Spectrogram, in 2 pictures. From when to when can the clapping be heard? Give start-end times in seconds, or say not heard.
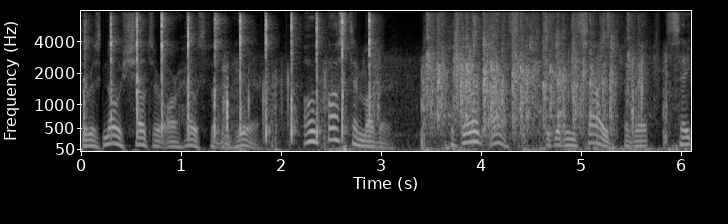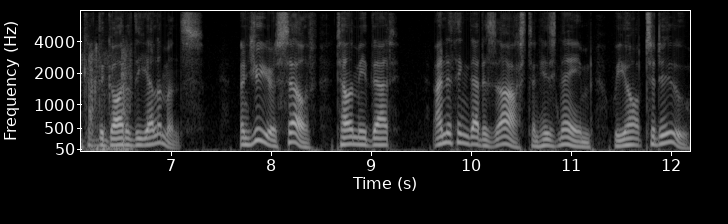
0.0-5.7.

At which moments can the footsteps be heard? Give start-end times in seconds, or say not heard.
1.4-6.7.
